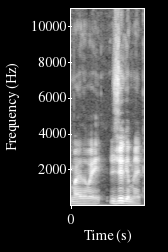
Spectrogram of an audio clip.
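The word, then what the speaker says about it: Gigamic: you've ever played a jigamik is the correct pronunciation by the way jigamik not makes all these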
